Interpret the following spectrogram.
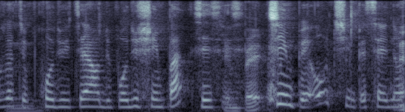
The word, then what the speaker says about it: Cimpe: C'est la meilleure prononciation, je crois, c'est Chimpe.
